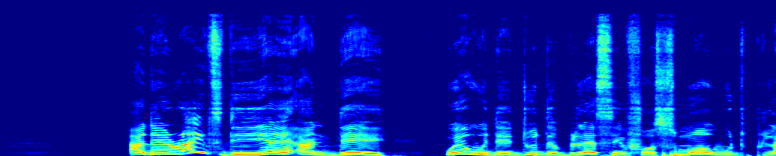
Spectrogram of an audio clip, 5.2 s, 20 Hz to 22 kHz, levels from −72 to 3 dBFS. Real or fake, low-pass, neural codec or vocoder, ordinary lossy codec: real; none; none; none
